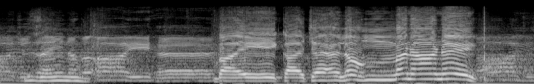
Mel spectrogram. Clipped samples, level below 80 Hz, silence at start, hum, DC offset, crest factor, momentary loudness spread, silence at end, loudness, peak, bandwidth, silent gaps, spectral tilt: under 0.1%; -48 dBFS; 0 s; none; under 0.1%; 10 dB; 10 LU; 0 s; -13 LUFS; -4 dBFS; 16 kHz; none; -3.5 dB/octave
